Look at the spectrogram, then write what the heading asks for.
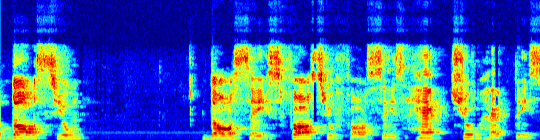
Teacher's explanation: essas palavras são paroxítonas ou seja a sílaba forte é a penúltima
